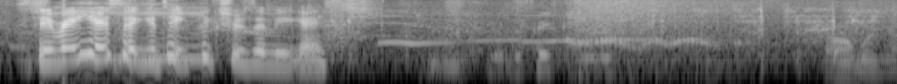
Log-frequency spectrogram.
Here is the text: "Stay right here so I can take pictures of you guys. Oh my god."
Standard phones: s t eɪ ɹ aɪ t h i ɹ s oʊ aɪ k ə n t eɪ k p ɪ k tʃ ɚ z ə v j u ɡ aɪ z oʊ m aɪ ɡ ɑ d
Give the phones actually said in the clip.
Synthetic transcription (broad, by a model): s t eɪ ɹ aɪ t h i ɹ s oʊ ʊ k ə t eɪ k p ɪ k tʃ ɚ z ə v j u ɡ aɪ z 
